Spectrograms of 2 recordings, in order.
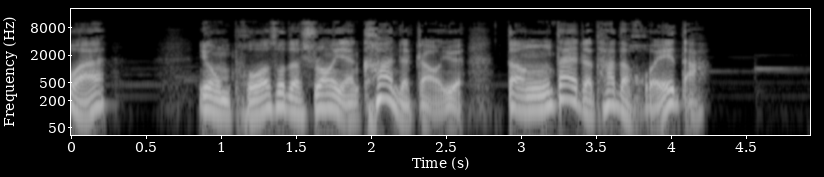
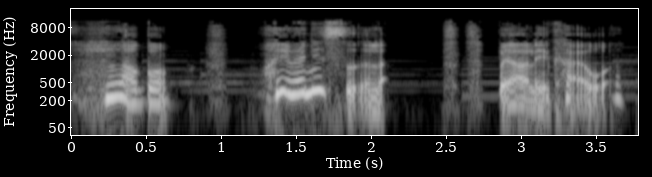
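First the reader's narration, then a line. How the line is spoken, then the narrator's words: Weeping. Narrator (Chinese): 陈蕊哭泣着说道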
